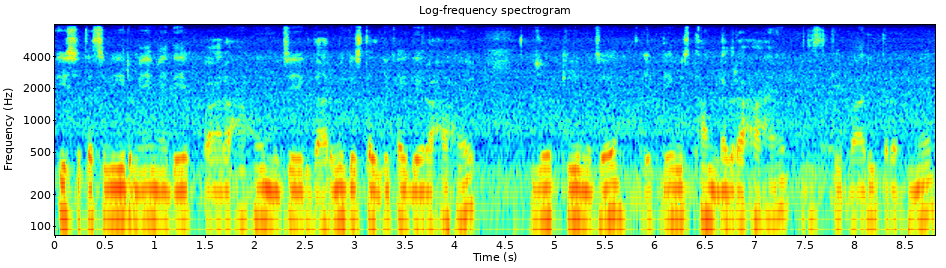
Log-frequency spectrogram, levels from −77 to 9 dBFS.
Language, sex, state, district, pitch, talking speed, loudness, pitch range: Hindi, male, Rajasthan, Bikaner, 110 Hz, 205 wpm, -17 LUFS, 110-115 Hz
